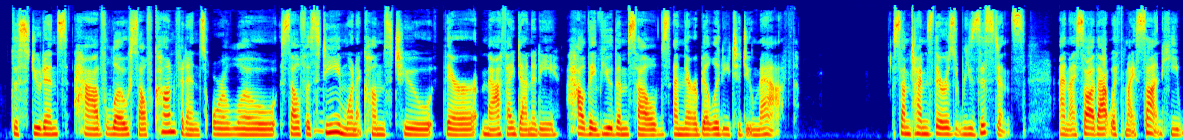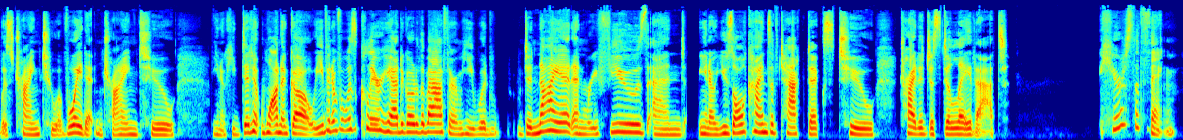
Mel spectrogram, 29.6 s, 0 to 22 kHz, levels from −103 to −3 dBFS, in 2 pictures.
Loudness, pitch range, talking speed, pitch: -19 LUFS, 165-205 Hz, 180 wpm, 175 Hz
